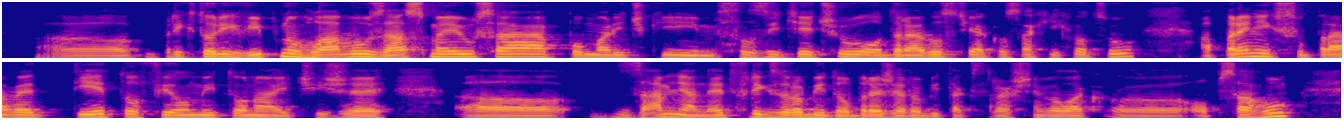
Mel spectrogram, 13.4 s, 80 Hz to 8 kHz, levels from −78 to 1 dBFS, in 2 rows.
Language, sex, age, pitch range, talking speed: Slovak, male, 30-49, 110-130 Hz, 175 wpm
